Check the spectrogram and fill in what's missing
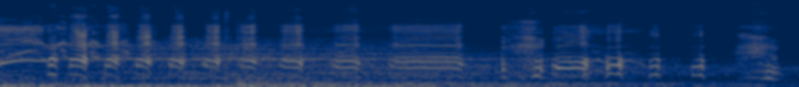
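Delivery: long, high rattling laugh; hysterical laughter. Real, not acted. Player cracking up at the game, long hysterical laugh. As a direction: crack up and keep going.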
